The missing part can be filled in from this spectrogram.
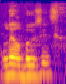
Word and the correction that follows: Lil Boosie: How you say it? Lil Boosie. Lil Boosie. There's no T in Lil.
